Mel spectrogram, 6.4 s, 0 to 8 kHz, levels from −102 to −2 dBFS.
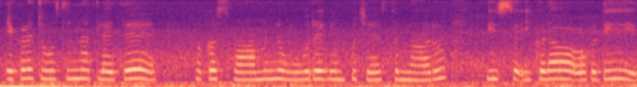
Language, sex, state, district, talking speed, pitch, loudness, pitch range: Telugu, female, Andhra Pradesh, Srikakulam, 85 wpm, 285 Hz, -17 LUFS, 270-295 Hz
